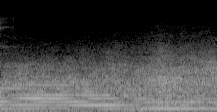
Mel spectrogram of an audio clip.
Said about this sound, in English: And there's a helicopter going over right now because I'm in Las Vegas. Wow. What is he doing? Is he landing on your house? Even I can hear that.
